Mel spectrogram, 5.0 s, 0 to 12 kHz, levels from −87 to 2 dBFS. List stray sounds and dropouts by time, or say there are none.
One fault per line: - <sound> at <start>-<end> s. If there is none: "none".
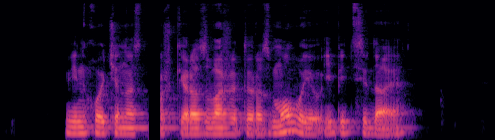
- dropout at 1.5-1.6 s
